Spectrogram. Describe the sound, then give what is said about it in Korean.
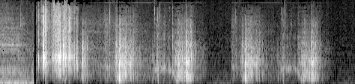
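Someone eating a crunchy cookie: five distinct crisp crunching bites and chews, separated by short pauses, clear and alone with no talk. “나는 괜히 먹고 싶지도 않은 쿠키를 입에 가져다 댔다.”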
